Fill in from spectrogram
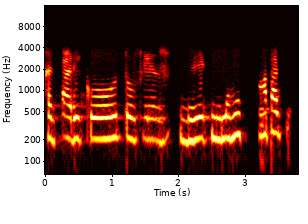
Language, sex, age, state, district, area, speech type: Hindi, female, 18-30, Uttar Pradesh, Bhadohi, rural, conversation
